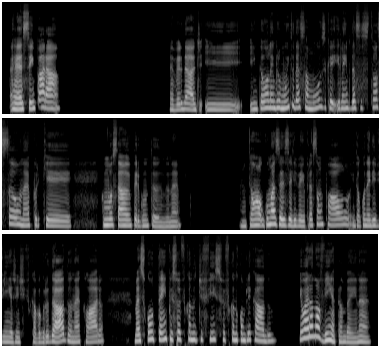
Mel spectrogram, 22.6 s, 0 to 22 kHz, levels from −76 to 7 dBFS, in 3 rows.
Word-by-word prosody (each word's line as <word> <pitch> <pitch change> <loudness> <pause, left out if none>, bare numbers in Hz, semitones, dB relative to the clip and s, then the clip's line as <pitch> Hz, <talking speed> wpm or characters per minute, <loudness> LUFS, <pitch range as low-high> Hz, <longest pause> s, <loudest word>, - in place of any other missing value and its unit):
É, 205 -1 +5
sem 220 +2 +1
parar. 240 -3 +4 2.2
É 185 - -3
verdade, 190 0 0
e 185 -1 -5
então 205 +4 -2
eu - - +3
lembro 245 0 +1
muito 250 +7 +1
dessa 250 -1 -3
música 245 +3 -3
e 225 - -3
lembro 230 0 -3
dessa 235 +1 -2
situação, 245 -2 -3
né, 195 -1 -1
porque 185 -4 -3 0.6
como 205 0 +2
você 210 -1 +2
estava 195 -1 +4
me 190 - -2
perguntando, 170 -6 -4
né. 165 +3 -6 1.2
Então 185 +4 -1
algumas 220 +4 +4
vezes 200 -2 +3
ele 190 -1 +2
veio 180 -1 -2
pra 200 - -4
São 230 +3 -3
Paulo 215 0 -2
então 180 -4 -7
quando 190 +2 -2
ele 185 +1 0
vinha 180 -1 -2
a - - -4
gente 165 -1 -6
ficava 165 -2 -6
grudado, 185 +4 +4
né, 175 +1 -1
claro. 185 +3 -1 0.6
Mas 210 0 +2
com 255 - +2
o 275 - +3
tempo 260 +2 +1
isso 250 - -1
foi 265 -1 +1
ficando 250 -1 0
difícil, 255 +1 -4
foi 245 - -4
ficando 235 +1 0
complicado, 225 -3 0 0.5
eu 275 +4 +3
era 340 +3 +7
novinha 235 - +5
também, 170 -3 -3
né. 180 -2 -2
205 Hz, 155 wpm, -23 LUFS, 185-235 Hz, 2.2 s, era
